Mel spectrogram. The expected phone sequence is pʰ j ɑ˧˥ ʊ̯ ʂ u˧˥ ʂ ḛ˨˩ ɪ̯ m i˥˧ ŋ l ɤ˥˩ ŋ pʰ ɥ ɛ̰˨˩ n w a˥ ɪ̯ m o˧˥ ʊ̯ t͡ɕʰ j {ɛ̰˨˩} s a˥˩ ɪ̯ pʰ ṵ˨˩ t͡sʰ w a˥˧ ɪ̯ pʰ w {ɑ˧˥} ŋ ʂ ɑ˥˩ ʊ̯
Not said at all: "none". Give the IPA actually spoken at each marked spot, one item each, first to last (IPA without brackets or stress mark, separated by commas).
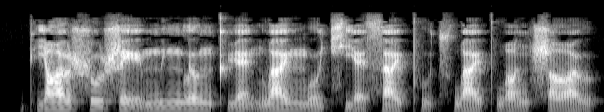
ɛ̰˨˩, ɑ˥˧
